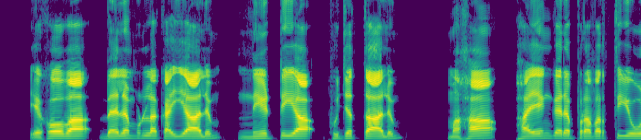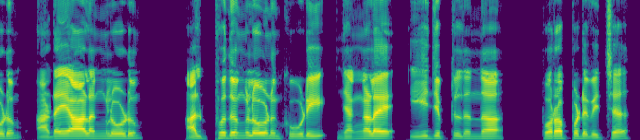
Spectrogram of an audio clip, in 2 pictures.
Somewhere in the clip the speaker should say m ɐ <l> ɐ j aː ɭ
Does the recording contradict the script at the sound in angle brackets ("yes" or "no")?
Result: yes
